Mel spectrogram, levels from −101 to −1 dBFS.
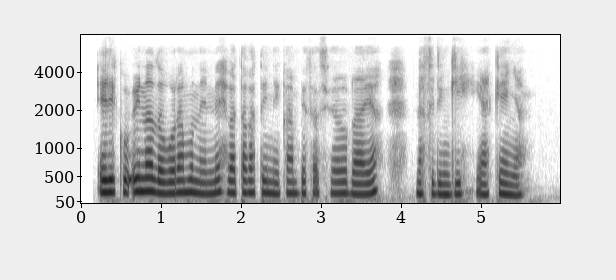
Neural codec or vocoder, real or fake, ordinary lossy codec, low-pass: none; real; none; none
